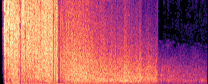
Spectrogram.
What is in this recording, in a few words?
shotgun loud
